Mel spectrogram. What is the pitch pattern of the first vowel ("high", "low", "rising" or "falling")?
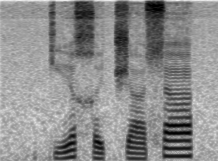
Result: rising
